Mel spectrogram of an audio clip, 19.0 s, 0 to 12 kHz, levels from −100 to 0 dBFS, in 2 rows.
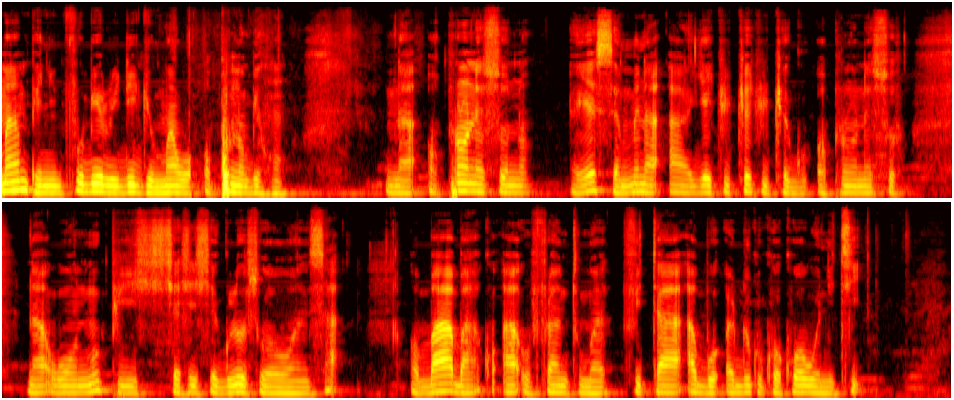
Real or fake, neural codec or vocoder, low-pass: real; none; 10.8 kHz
